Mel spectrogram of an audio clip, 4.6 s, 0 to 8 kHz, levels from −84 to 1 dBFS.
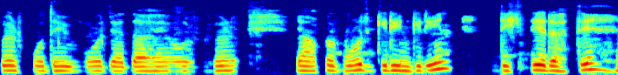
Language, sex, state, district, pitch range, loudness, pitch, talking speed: Hindi, male, Bihar, Jahanabad, 185-200 Hz, -18 LUFS, 190 Hz, 195 wpm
